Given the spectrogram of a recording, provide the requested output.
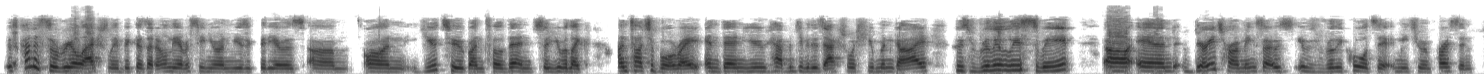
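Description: A woman's voice: medium pitch, steady tone, a little fast. A woman hosting a live video chat, talking casually and enthusiastically with lots of fillers, on an earphone mic in a small room. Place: indoors, small room, phone selfie. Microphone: wired earphone mic. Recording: slightly dull lo-fi live-stream audio.

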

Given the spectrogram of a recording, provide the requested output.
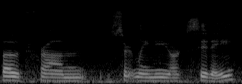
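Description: Middle-aged woman interviewer, gravelly and dark-toned; attentive, affirming. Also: deep voice, steady tone, normal speed. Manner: attentive, frequent affirming murmurs. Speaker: health system CEO, interviewer. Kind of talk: live video Q&A interviewer. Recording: faint background noise.

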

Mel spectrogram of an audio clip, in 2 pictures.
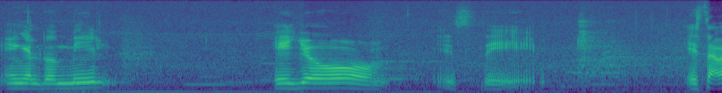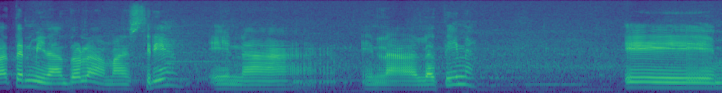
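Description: An older woman, a retired teacher telling stories as a guest in a casual interview, chatty and lively, often restarting her words. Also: lowish voice, gravelly, slight background noise, low-quality recording.

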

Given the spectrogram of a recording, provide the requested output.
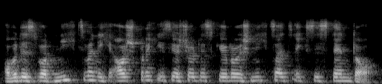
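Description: A man's voice: fairly high pitch, fairly even intonation, fairly quick, darkish tone. A man explaining his teaching in a long, earnest monologue, often repeating himself, over a video call. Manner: repetitive, earnest, lecturing.

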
